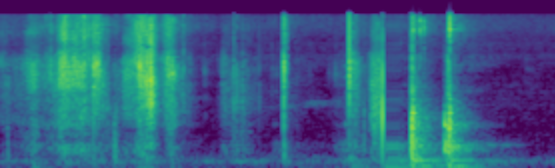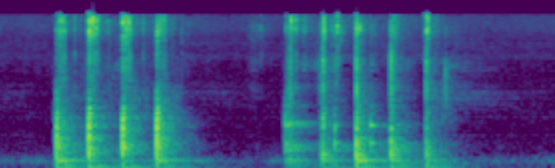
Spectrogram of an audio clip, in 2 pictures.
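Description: Rapid sharp knocks or taps in three short clusters, each a quick run of several strikes.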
